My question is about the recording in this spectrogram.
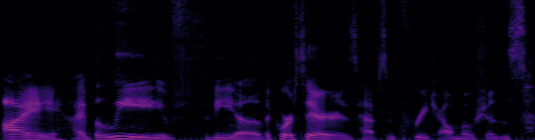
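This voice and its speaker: A man's voice: on the high side, vocal fry, bright, forceful tone, slight background noise. A man acting as defense counsel in a game role-play, speaking hesitantly with many halts. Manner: hesitant, halting.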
